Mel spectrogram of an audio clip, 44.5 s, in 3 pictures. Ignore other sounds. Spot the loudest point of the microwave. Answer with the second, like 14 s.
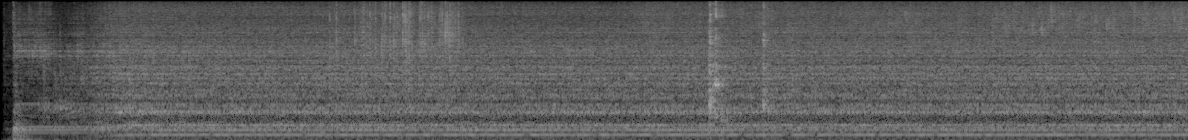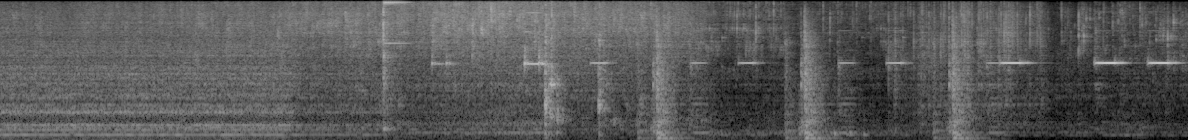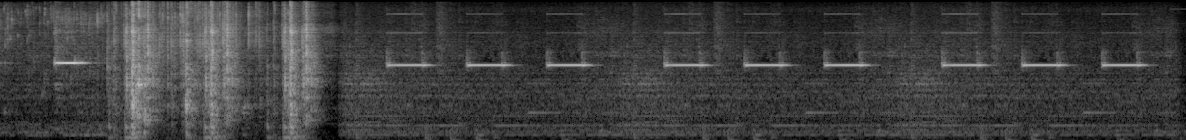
29 s.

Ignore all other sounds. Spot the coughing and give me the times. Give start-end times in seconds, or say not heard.
8.8-9.8, 21.6-22.9, 31.3-32.9.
